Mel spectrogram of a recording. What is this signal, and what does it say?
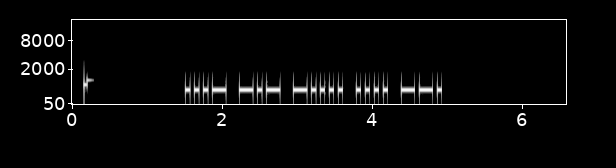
Morse code, heard as a keyed tone, about 19 wpm, 700 Hz. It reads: VK6HG
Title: Call Signs Repeated 3x - 20wpm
